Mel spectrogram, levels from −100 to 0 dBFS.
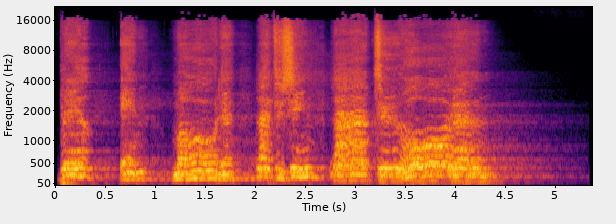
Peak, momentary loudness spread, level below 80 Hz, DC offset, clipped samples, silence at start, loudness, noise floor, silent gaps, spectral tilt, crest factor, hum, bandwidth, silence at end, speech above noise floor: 0 dBFS; 7 LU; -42 dBFS; under 0.1%; under 0.1%; 0.05 s; -15 LUFS; -53 dBFS; none; -4.5 dB/octave; 14 dB; none; 19 kHz; 0.85 s; 39 dB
